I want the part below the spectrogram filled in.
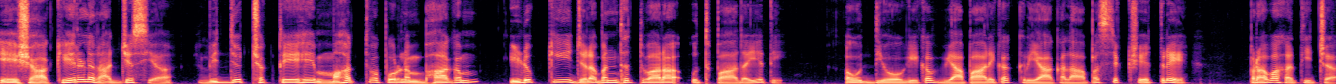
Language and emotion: Sanskrit, neutral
